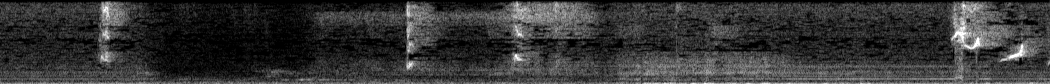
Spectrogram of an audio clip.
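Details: Cinereous tit giving a few sharp, high, squeaky notes in scattered bursts, recorded for use as a lure and training (mastering) sound, with a man's brief spoken words and a low background hum.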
